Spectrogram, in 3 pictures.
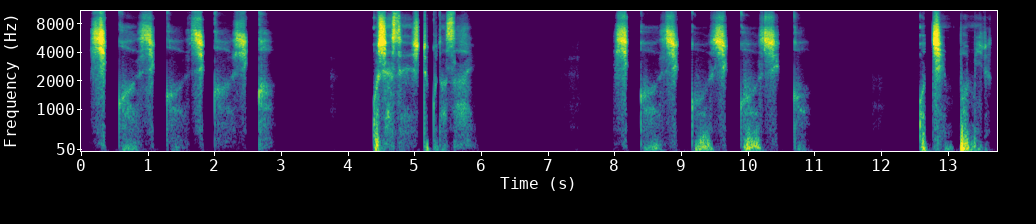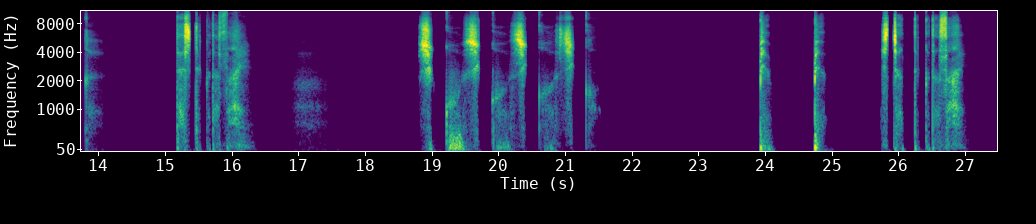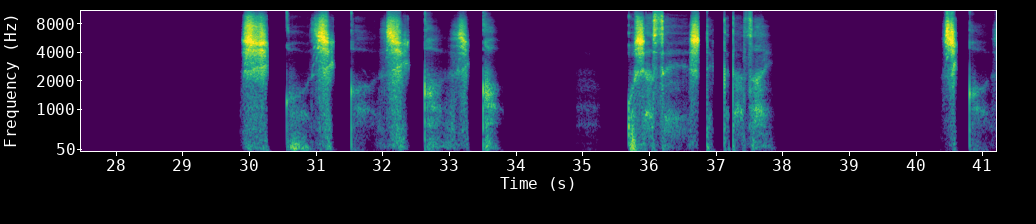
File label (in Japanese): バイノーラルささやきオナサポミニボイス L, ASMR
